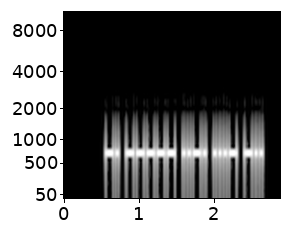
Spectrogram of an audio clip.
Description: Morse code, heard as a keyed tone, about 34 wpm, 700 Hz. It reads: N0FVD
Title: USA Call Signs 35wpm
